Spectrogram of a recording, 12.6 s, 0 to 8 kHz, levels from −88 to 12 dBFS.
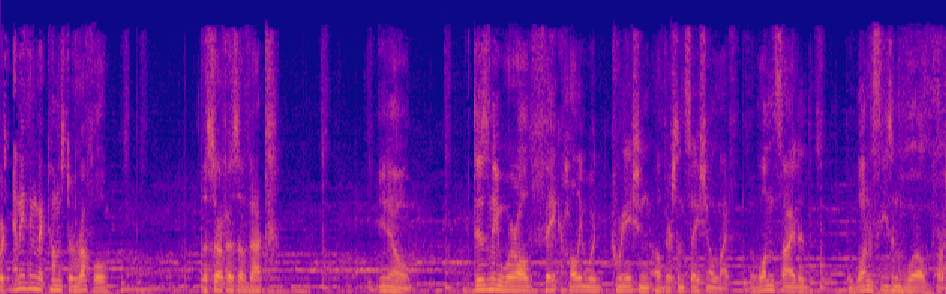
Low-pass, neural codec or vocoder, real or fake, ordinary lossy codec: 7.2 kHz; codec, 16 kHz, 4 kbps, X-Codec, HuBERT features, trained on general audio; fake; AAC, 32 kbps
